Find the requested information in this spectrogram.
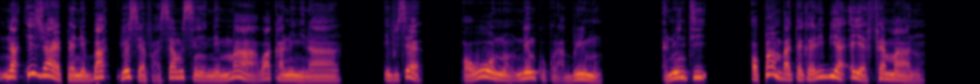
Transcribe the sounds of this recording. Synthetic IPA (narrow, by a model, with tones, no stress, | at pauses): nã˨ʔi˦s̬ɾa˨ɛ˨lpʰɛ˨nɪ̃˨ba˦jo˦sɛ˨fa̰˨sɛ̃˦msɪ̃˨nɪ̃˨m˦mã˦˨wa˦kʰa˨nʊ̃˦ɲĩ˨nãː˦ | e˨fi˨sɛ˦ | ɔ˨wʊ˦nʊ̃˨nɪ̃˦ŋ̩˦kʰʊ˨kʰʊ˨ɾa̰˨bɾi˦mũ˨ | ɛ˨nʊ̃˦n̩˦tʰi˦ | ɔ˨pʰã˦m˨ba˨tʰa˨ka˨ɾi˦bi˦a˨ʔɛ˦jɛ˨fɛ˦mãː˨nʊ̰̃˨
